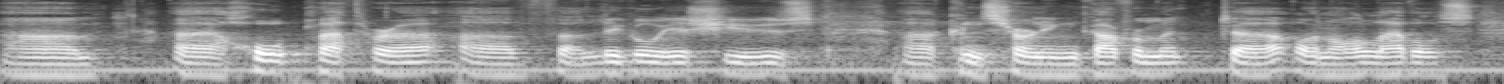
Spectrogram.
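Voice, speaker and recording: Speaking with a Delaware accent, a man keeps a medium pitch and a fairly slow pace. His delivery is monotone, with flat intonation. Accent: Sussex County, Delaware. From US, Delaware, Sussex County. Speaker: attorney. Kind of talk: formal remarks at council meeting. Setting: council chamber, microphone.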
